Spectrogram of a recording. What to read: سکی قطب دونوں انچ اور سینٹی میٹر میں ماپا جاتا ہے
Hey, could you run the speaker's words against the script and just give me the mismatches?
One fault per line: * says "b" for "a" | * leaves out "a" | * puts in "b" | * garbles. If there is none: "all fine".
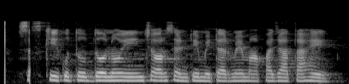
all fine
